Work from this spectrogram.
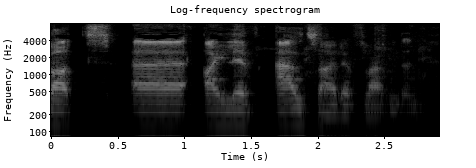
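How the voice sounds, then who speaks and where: With a British accent, a man at a medium pitch speaks at a very slow pace. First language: Kurdish. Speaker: English teacher. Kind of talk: casual chat.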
